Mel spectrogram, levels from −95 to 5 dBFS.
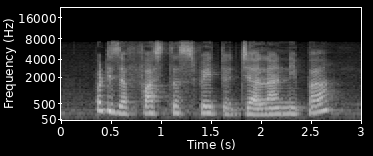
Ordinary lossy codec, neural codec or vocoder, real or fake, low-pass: none; vocoder, 24 kHz, 100 mel bands, Vocos; fake; 7.2 kHz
